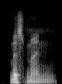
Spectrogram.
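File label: "musmon", American English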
